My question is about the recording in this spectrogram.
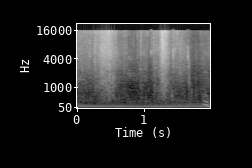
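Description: Footsteps and rustling through dry grass and melon vines, with a soft brushing about half a second in and a short crackle after a second, over a steady low hum.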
